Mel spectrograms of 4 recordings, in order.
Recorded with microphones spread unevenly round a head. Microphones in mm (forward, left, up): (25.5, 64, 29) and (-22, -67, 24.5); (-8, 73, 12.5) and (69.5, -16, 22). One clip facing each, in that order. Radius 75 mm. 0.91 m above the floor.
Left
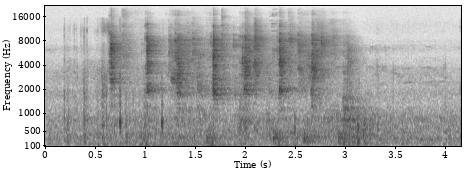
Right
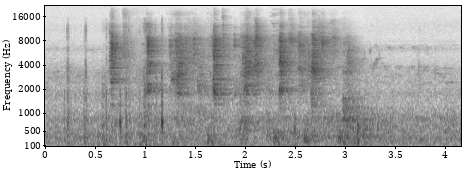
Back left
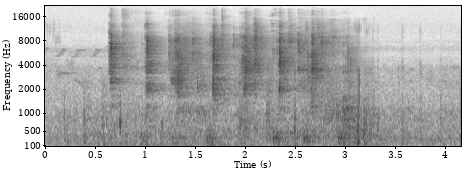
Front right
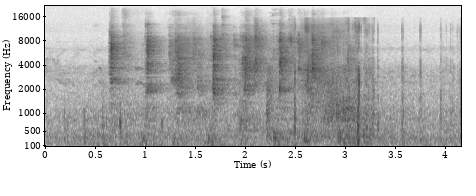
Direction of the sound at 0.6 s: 105° left.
